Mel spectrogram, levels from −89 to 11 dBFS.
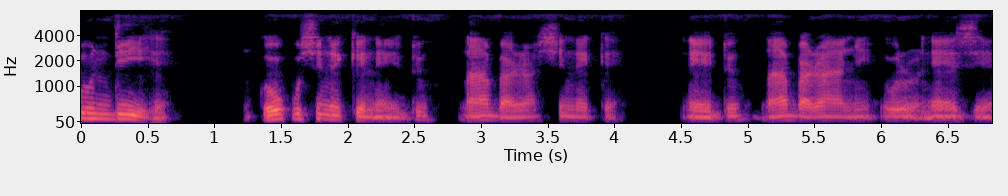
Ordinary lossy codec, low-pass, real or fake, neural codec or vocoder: none; 7.2 kHz; fake; codec, 16 kHz in and 24 kHz out, 2.2 kbps, FireRedTTS-2 codec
